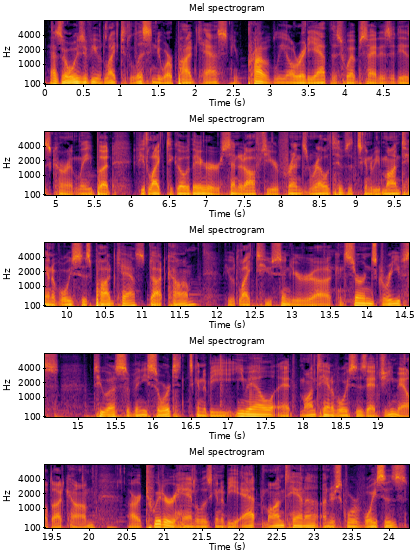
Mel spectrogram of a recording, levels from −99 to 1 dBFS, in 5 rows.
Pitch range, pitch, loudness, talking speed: 75-95 Hz, 80 Hz, -19 LUFS, 190 wpm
